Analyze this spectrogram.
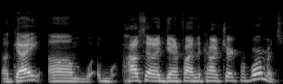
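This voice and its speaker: At a fairly quick pace, a man speaks. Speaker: compliance expert giving a webinar. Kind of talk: webinar lecture. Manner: fast; halting, many fillers and restarts.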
